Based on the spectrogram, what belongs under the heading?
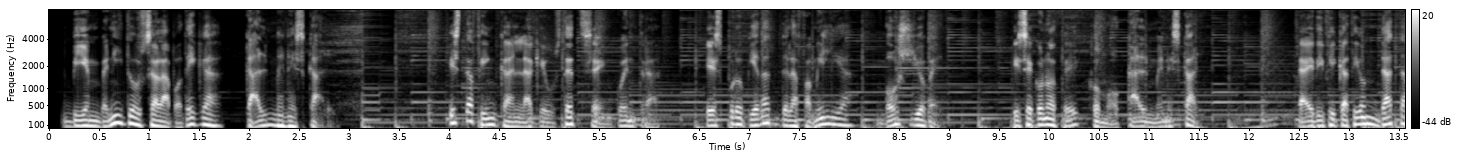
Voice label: Tour Guide, deep, trustworthy, confident Male Voice; Cal Menescal Wines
